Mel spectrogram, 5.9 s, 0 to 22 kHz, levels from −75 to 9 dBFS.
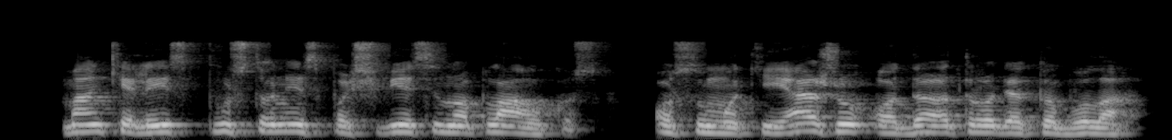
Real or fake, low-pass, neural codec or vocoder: real; 7.2 kHz; none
